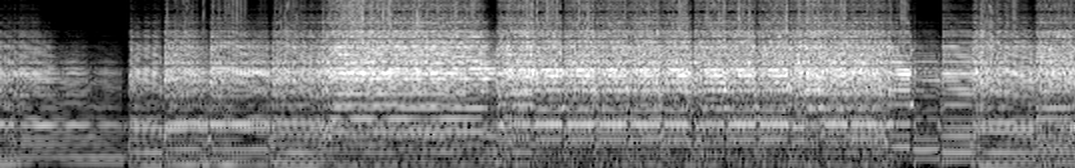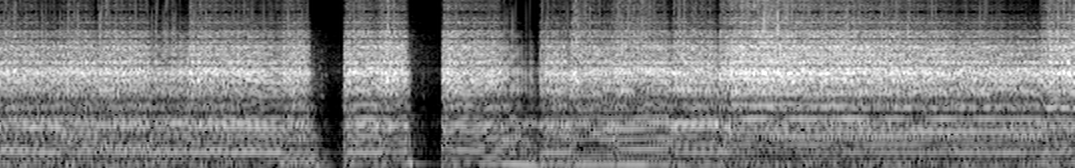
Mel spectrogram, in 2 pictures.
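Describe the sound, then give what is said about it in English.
An electric guitar plays through its humbucker pickup, a Cole Clark model, with a little overdrive. Loud, sustained, gritty chords ring almost continuously, broken only by a couple of brief dropouts late on. “And then the humbucker. I've got a bit of grit on this, so yeah, a little bit of drive.”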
